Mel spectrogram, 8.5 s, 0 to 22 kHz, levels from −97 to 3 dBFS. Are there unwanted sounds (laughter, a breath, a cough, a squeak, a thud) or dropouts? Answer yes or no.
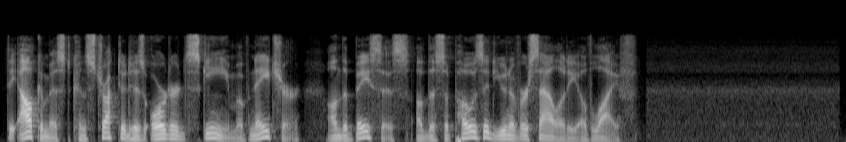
no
